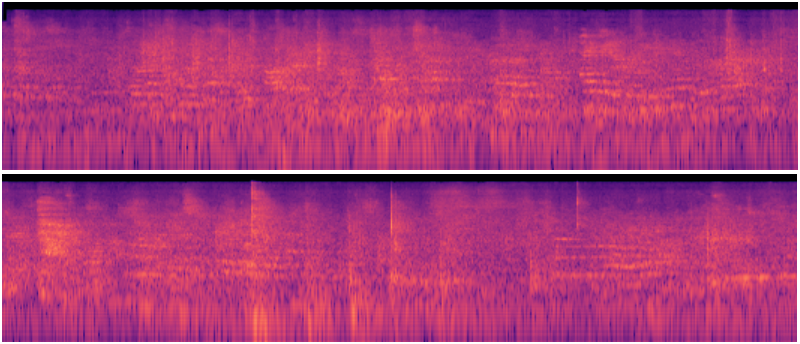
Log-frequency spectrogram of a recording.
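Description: A man speaks calmly into a microphone in a large echoing room.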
